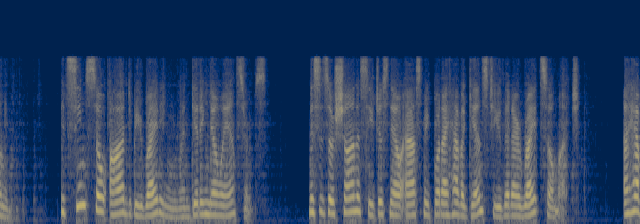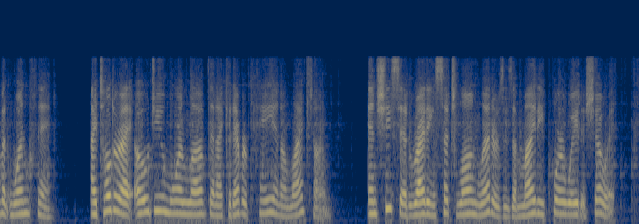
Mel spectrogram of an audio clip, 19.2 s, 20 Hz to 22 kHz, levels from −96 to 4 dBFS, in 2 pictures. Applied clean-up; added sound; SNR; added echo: neural mask model RNNoise.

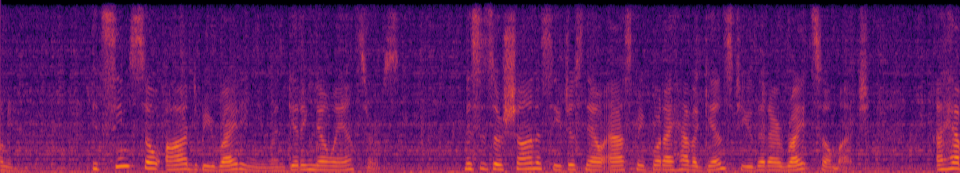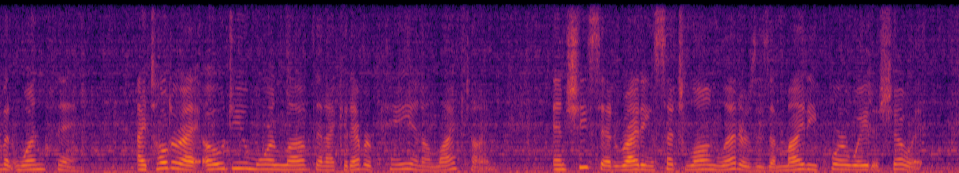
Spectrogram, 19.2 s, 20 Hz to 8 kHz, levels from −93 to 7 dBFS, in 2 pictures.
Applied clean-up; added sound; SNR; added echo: none; Engine; 12 dB; none.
